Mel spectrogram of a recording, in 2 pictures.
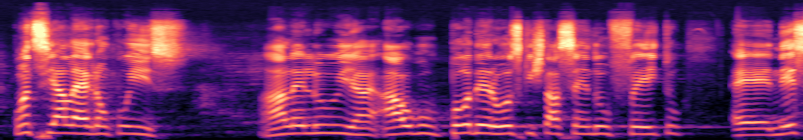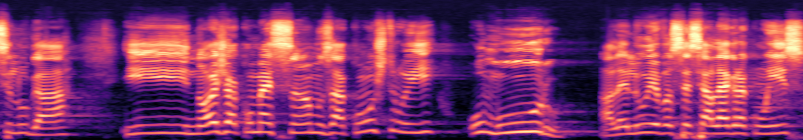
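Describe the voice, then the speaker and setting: The speaker talks at a fairly slow pace. The accent is a Recife accent. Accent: Recife (Pernambuco) accent, noticeable. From Brazil, Recife (Pernambuco). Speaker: church announcer. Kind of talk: church announcements. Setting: church service. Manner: animated.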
